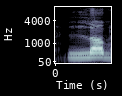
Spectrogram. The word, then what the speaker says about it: love: यदि आपसे कोई सवाल पूछता है, प्रश्न करता है, तो आप हमेशा याद रखिएगा LOVE को लव पढ़ते हैं, और इसमें ओ और ई को हमेशा साइलेंट रख लेते हैं, ठीक है।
